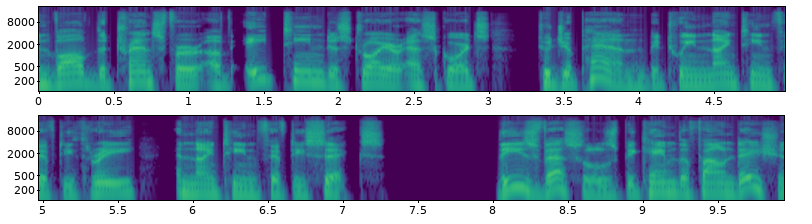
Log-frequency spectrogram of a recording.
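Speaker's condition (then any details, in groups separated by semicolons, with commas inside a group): No condition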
